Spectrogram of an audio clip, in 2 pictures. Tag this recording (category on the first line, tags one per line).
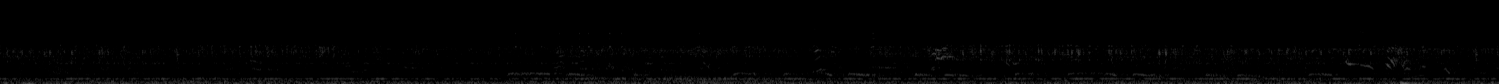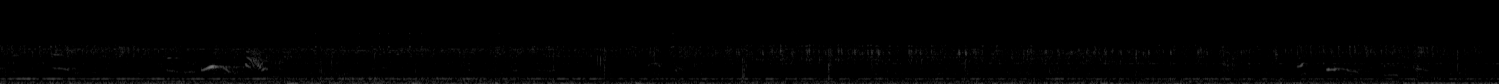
Soundscapes > Nature
weather-data
natural-soundscape
modified-soundscape
raspberry-pi
phenological-recording
Dendrophone
field-recording
alice-holt-forest
artistic-intervention
data-to-sound
soundscape
nature
sound-installation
